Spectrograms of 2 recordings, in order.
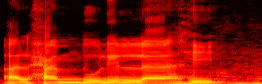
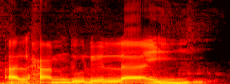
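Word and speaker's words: الحمد لله: Ya, harus disempurnakan dengan bunyi H-nya. Jangan alhamdulillahi. I. Tapi alhamdulillahi. Jadi bukan bunyi suaranya saja, namun makhrajnya yang harus yang pas bunyinya. Ya. Alhamdulillahi. Hi. Ya. Karena kalau kita sambungkan terkadang agak ngilang nih huruf H-nya. Kadang malah ada baca gini, alhamdulillahi rabbil. Alhamdulillahi rabbil. Jadi agak hilang huruf H-nya itu hilang.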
